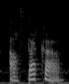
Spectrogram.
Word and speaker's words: Alphecca: The fixed star Alphecca, there we go, that's how you say it,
